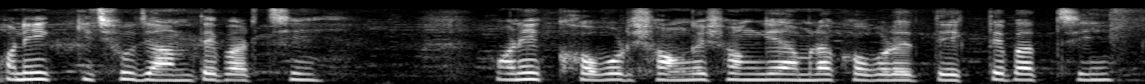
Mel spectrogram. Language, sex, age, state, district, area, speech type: Bengali, female, 45-60, West Bengal, Darjeeling, urban, spontaneous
